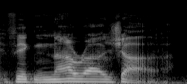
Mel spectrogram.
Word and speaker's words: Vignarajah: We are speaking of Krishanti Vignarajaj. The last name is Vignarajah, Vignaraja. – Vignaraja, I believe. – Vignaraja, where the J is a soft J.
